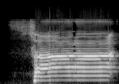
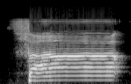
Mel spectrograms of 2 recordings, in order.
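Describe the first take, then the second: Both takes have the same delivery.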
